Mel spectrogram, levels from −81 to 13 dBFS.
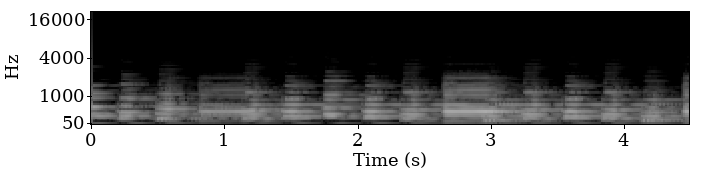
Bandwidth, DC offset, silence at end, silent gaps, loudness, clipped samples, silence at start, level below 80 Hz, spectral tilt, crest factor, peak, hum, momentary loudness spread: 3.5 kHz; 0.1%; 0 s; none; -28 LUFS; under 0.1%; 0 s; -74 dBFS; -11 dB/octave; 16 dB; -12 dBFS; none; 9 LU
